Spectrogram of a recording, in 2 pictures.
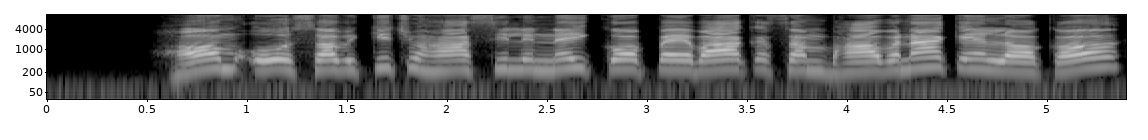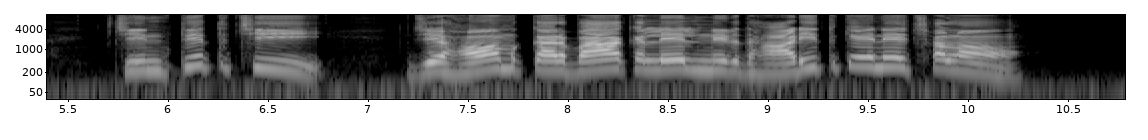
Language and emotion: Maithili, fearful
